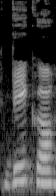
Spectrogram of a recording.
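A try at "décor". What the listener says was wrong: Только де не бывает де, де твердое. Декор.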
